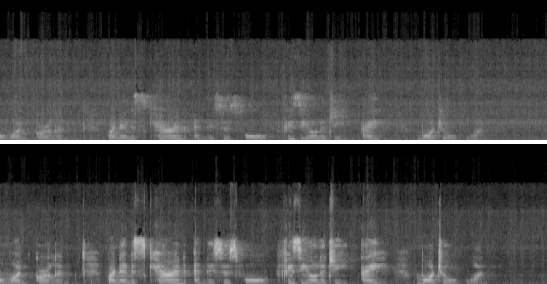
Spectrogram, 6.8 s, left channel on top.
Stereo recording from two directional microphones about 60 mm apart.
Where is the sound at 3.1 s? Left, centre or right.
Right.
